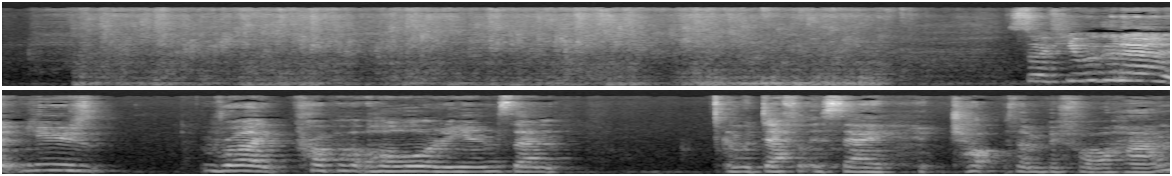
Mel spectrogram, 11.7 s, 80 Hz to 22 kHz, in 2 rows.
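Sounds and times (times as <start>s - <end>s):
tap water running as hands are washed in a kitchen: 0.0s - 4.5s
speech: 5.2s - 8.7s, 9.4s - 11.6s.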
